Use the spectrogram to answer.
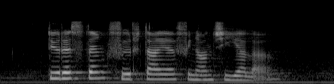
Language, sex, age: Afrikaans, female, 22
